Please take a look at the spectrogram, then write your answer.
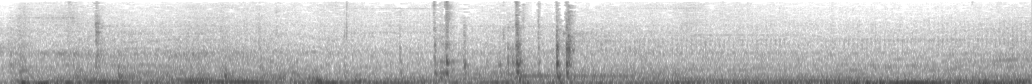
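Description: Steady low rumble of a car engine running while driving, heard from inside, with a short burst of light rattling clicks partway through and no voices.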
